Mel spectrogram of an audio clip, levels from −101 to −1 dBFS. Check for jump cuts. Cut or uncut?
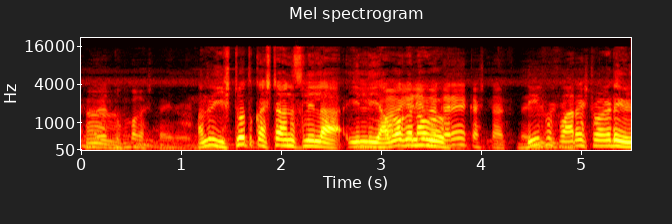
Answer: uncut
